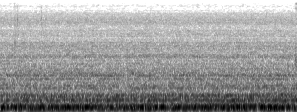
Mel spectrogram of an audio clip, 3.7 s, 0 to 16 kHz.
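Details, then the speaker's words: Sony STR-313L receiver with no signal playing: deep constant roar appearing when heated, traced to noisy first-stage preamp transistor Q501, to be replaced. "you're getting deep a roar now there's pretty sure it's that transistor that you hear if you tap it"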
